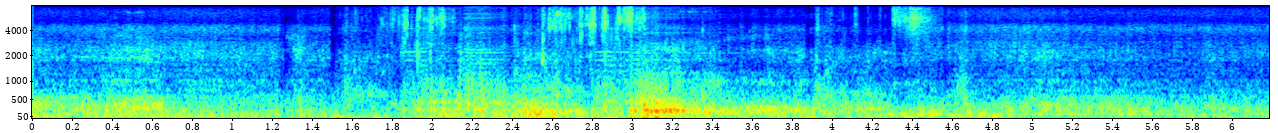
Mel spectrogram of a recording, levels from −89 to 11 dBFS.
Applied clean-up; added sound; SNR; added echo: neural separator model SepFormer DNS4.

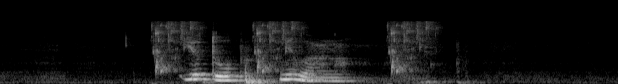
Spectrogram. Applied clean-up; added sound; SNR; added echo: none; Sink (filling or washing) / Water / Splash, splatter; 12 dB; reverberation time 0.5 s.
